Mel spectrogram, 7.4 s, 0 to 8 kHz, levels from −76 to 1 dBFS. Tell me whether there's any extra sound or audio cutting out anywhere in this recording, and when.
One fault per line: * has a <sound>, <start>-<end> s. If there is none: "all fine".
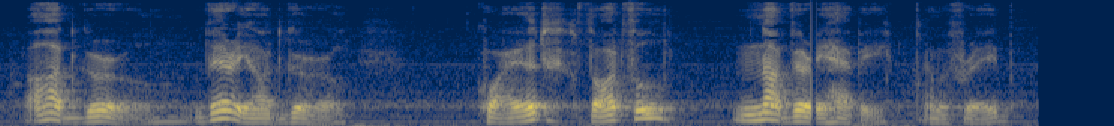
* has a dropout, 5.4-5.5 s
